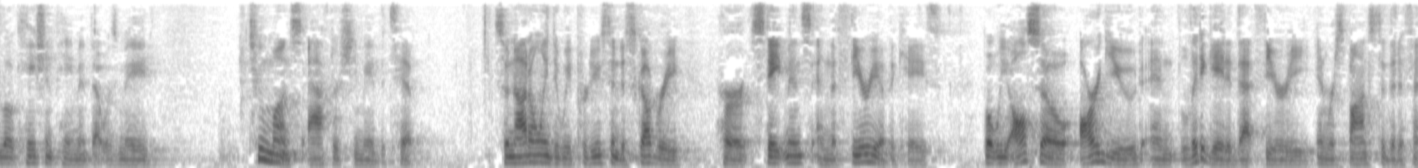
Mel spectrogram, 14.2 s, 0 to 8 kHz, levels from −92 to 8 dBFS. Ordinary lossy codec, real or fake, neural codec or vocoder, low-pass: MP3, 64 kbps; real; none; 7.2 kHz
